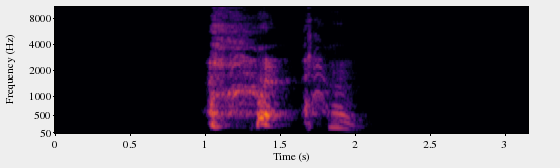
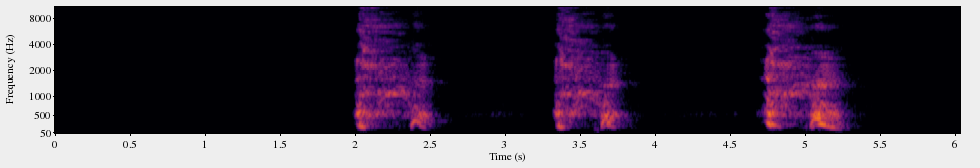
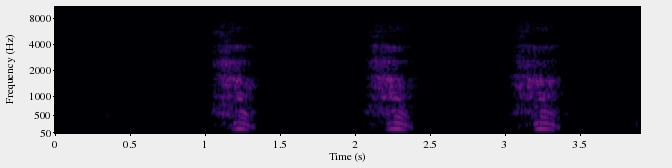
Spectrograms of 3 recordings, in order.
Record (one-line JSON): {"cough_length": "3.2 s", "cough_amplitude": 5464, "cough_signal_mean_std_ratio": 0.35, "three_cough_length": "6.0 s", "three_cough_amplitude": 4878, "three_cough_signal_mean_std_ratio": 0.37, "exhalation_length": "3.9 s", "exhalation_amplitude": 399, "exhalation_signal_mean_std_ratio": 0.43, "survey_phase": "beta (2021-08-13 to 2022-03-07)", "age": "45-64", "gender": "Male", "wearing_mask": "No", "symptom_none": true, "smoker_status": "Ex-smoker", "respiratory_condition_asthma": false, "respiratory_condition_other": false, "recruitment_source": "REACT", "submission_delay": "1 day", "covid_test_result": "Negative", "covid_test_method": "RT-qPCR"}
